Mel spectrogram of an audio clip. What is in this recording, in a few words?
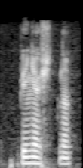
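"пиньӧсьтны", Komi, male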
